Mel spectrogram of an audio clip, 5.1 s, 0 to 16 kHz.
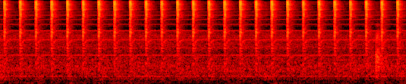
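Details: RV propane water heater during a spark and lockout circuit test: sharp, even igniter ticks about 100 a minute, no burner catching, sparking on toward lockout.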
